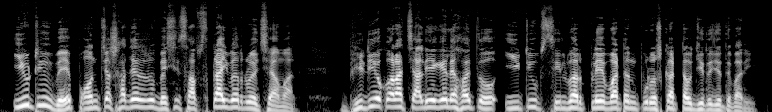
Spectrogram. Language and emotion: Bengali, happy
